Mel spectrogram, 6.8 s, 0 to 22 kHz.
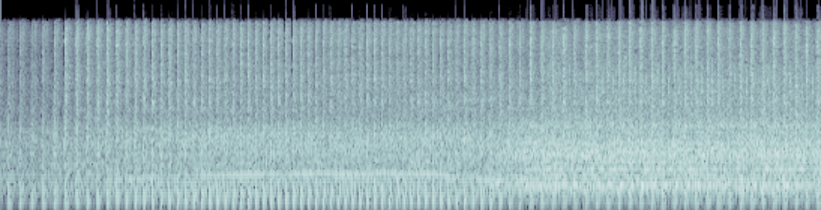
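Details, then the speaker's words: Gravely 8123 with 50-inch mower deck after deck bearing replacement: steady engine thump of about four beats a second over an even blade whir, no grinding or clatter; far better than before, when it sounded like minions with sledgehammers. "sweet that sounds way way better i don't know if i took a video of this beforehand or not but this uh this deck sounded like a bunch of little minions with uh sledgehammers pretty much"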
